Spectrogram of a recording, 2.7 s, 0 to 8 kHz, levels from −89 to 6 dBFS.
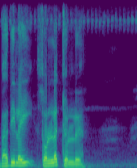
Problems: none marked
